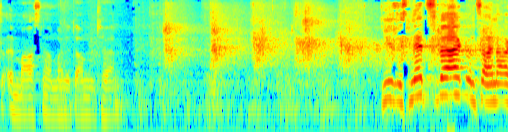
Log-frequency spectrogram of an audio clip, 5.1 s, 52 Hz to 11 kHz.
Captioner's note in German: Vereinzelter Beifall CDU und BÜNDNIS 90/DIE GRÜNEN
